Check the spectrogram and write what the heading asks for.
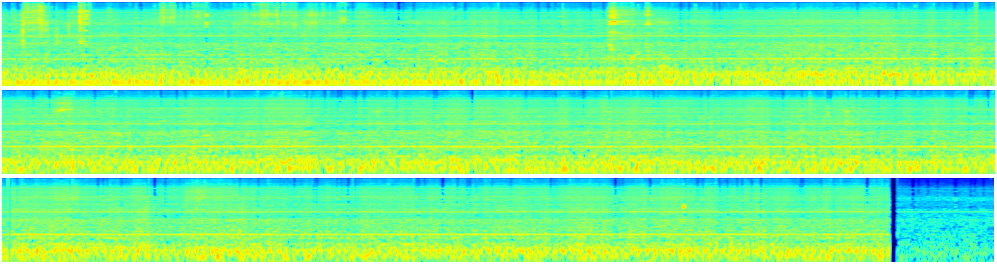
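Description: Steady engine and road rumble inside a bus cruising on the interstate, with a constant hum over it. A few light clicks sound in the first seconds, and the rumble drops off suddenly about a second before the end.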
